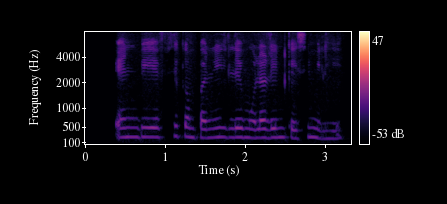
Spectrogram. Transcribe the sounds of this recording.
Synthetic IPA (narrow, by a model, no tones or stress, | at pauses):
enbiefsiːkəmpənilemolaɾeɳɖkəjsimilɦi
